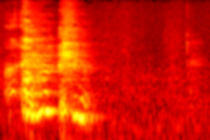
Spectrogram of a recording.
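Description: A woman's single voiced cough, lasting about a second.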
